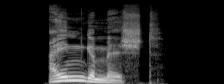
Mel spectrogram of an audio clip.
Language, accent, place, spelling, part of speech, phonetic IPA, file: German, Germany, Berlin, eingemischt, verb, [ˈaɪ̯nɡəˌmɪʃt], De-eingemischt.ogg
- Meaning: past participle of einmischen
